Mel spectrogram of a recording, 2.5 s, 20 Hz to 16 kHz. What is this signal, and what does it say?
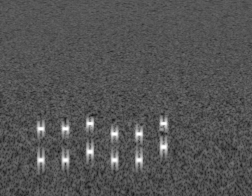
DTMF, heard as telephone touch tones, dialled by machine, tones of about 50 ms. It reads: 22911#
